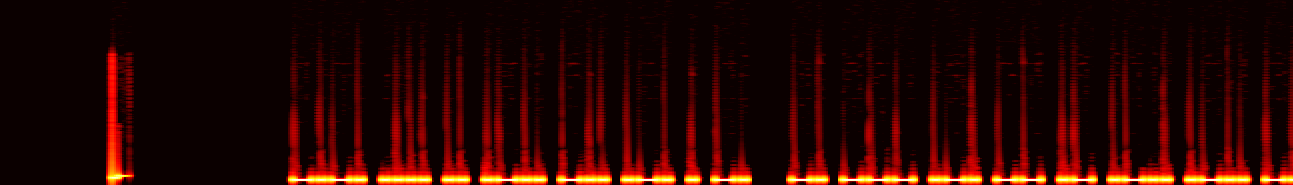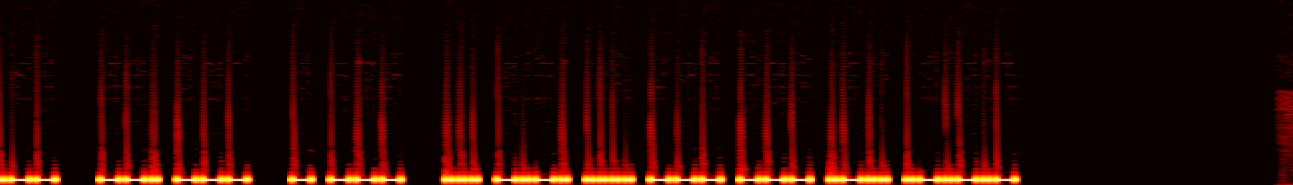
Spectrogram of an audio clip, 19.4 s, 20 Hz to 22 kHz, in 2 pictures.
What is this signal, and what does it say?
Morse code, heard as a keyed tone, about 25 wpm, 700 Hz. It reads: CHILDREN NORMALLY GO TO SCHOOL.
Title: Sentences from Top 1000 Words - Review Part 6 - 25wpm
